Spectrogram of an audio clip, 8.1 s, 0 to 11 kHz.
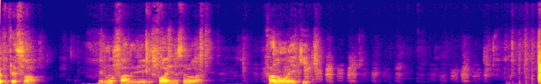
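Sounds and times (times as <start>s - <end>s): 
speech: 0.0s - 0.6s, 1.4s - 3.2s, 4.0s - 4.9s
dog panting softly and rhythmically: 0.7s - 8.1s.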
